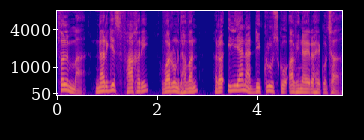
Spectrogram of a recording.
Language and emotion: Nepali, neutral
